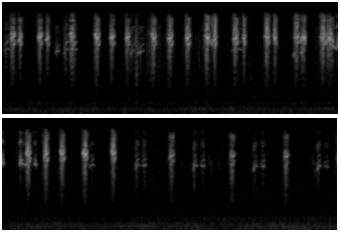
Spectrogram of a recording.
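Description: Nestlings begging with rapid, high-pitched chirps, about three or four a second, growing sparser over the last few seconds, over a faint low rumble.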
